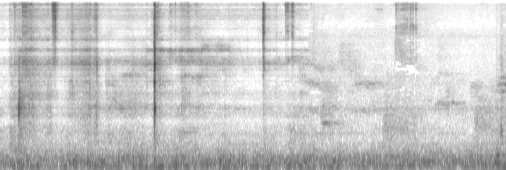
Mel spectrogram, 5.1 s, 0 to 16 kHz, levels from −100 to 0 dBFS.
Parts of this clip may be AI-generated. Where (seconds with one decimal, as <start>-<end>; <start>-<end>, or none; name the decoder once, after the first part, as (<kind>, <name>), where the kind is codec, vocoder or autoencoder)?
0.0-3.1 (codec, SNAC)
